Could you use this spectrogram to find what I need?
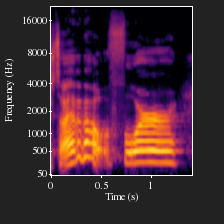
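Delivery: sudden high squeak slipping into the words. Cook explaining how the sauce is made when the voice squeaks. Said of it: "my voice just squeaked".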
